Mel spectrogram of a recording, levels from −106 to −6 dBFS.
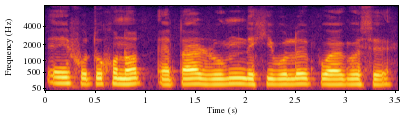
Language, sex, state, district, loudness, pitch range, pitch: Assamese, male, Assam, Sonitpur, -15 LUFS, 145-155 Hz, 150 Hz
